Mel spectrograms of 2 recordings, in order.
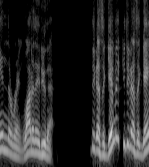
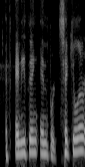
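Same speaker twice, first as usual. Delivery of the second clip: normal talking voice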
